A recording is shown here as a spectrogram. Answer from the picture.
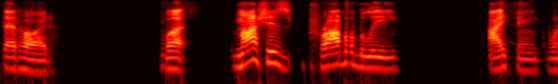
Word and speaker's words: Mache: You know how many people probably butchered his name? It's Mache.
